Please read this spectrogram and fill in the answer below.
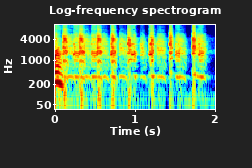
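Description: Helmeted guineafowl calling: a rapid string of sharp, clipped notes, about six or seven a second.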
